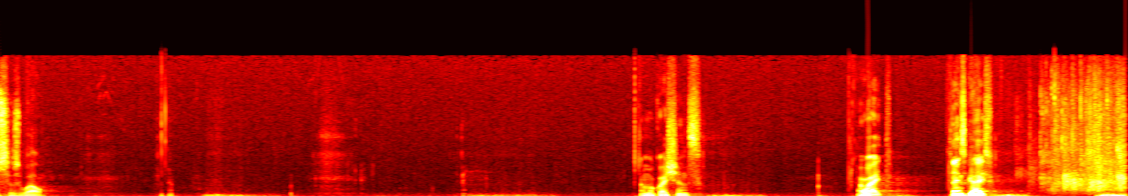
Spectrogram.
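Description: A young man speaks through a headset microphone in short, calm phrases, with pauses between them.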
